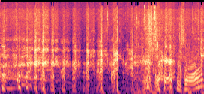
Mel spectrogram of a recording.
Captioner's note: laughter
